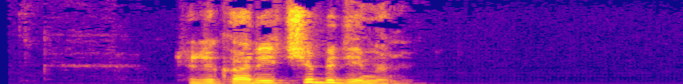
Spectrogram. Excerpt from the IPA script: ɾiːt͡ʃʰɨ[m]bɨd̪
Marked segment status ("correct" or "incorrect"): incorrect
